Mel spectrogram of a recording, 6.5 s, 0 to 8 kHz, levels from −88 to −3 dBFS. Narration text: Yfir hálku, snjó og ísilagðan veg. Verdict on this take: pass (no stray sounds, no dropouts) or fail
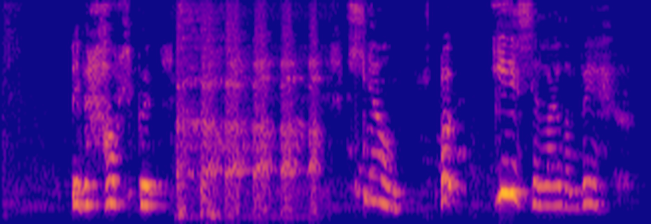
fail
